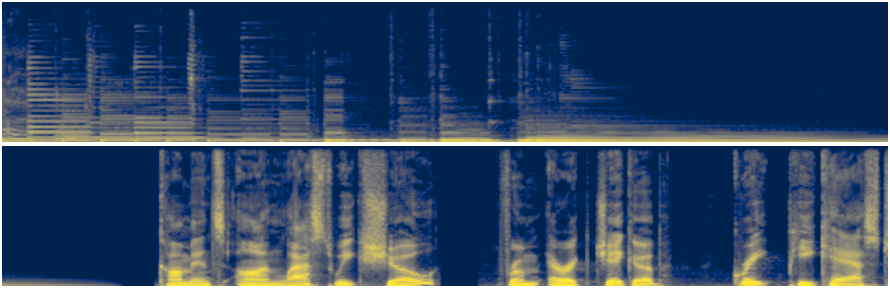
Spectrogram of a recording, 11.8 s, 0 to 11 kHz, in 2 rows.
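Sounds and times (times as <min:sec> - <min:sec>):
electric guitar playing picked notes, bends and a chord: 0:00.0 - 0:06.6
speech: 0:07.0 - 0:11.7.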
